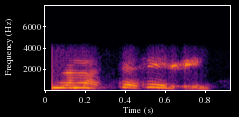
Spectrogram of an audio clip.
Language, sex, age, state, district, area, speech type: Hindi, female, 45-60, Uttar Pradesh, Pratapgarh, rural, conversation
